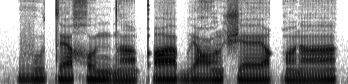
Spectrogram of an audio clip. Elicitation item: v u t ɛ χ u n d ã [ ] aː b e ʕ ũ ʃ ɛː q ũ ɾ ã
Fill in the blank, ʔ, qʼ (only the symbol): qʼ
